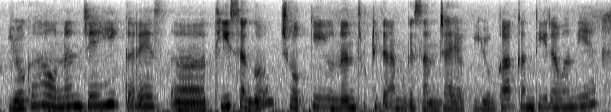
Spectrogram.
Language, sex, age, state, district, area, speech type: Sindhi, female, 45-60, Gujarat, Kutch, rural, spontaneous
